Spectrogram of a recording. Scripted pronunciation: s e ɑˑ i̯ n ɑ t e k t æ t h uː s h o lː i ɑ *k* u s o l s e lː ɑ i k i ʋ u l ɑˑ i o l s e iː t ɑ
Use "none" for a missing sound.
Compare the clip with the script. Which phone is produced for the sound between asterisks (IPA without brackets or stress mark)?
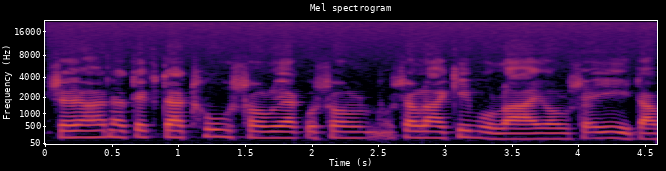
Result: k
